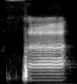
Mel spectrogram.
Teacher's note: জিহ্বার আগা উপরের দাঁতের আগার সাথে লাগিয়ে মাঝখান থেকে হালকা একটু বাতাস বের হবে।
